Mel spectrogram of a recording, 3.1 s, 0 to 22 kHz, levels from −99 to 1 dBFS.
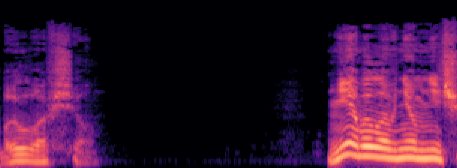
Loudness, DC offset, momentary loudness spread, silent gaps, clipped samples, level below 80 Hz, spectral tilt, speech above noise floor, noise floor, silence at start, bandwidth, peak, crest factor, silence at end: -18 LUFS; under 0.1%; 18 LU; 0.89-0.94 s, 1.17-1.24 s, 1.30-1.35 s; under 0.1%; -64 dBFS; -6 dB/octave; 59 dB; -77 dBFS; 0 s; 13 kHz; -6 dBFS; 14 dB; 0 s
